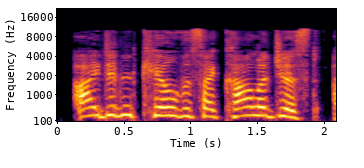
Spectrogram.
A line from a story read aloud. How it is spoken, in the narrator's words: I shouted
